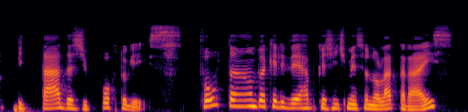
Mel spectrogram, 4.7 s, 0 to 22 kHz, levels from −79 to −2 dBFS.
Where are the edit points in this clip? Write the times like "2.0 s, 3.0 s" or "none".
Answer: 1.9 s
